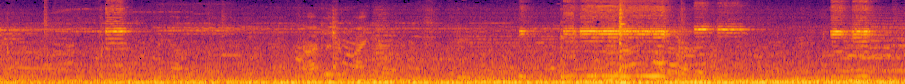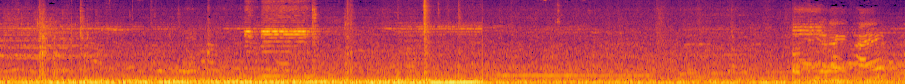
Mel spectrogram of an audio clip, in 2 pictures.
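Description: Street traffic: a steady low engine rumble that swells louder through the middle and drops off suddenly about two-thirds of the way in, with short vehicle-horn toots several times. People talk near the end.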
